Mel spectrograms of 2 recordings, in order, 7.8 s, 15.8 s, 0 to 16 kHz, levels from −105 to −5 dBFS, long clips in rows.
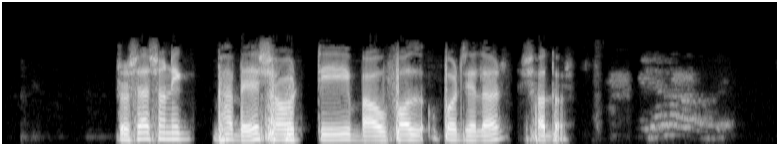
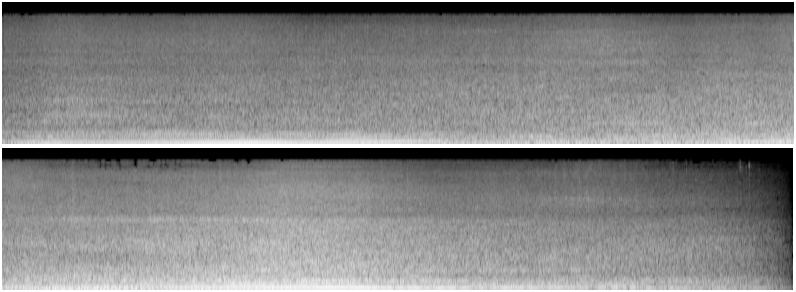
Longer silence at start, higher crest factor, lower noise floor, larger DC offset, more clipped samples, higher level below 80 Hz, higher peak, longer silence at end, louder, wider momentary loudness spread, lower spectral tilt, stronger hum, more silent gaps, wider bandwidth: first, 1.15 s vs 0 s; about the same, 16 dB vs 16 dB; first, -89 dBFS vs -41 dBFS; neither; neither; second, -54 dBFS vs -26 dBFS; about the same, -2 dBFS vs -4 dBFS; first, 2.1 s vs 0.2 s; first, -17 LUFS vs -21 LUFS; second, 8 LU vs 16 LU; first, -10.5 dB/octave vs -6.5 dB/octave; neither; neither; second, 5.6 kHz vs 11 kHz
